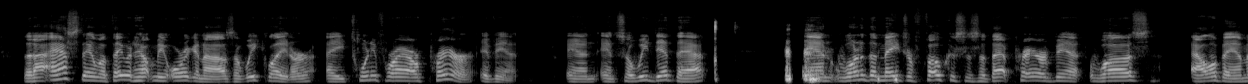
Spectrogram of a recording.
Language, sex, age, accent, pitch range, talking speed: English, male, 40-59, American, 135-180 Hz, 170 wpm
